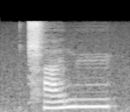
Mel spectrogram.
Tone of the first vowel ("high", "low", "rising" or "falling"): rising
